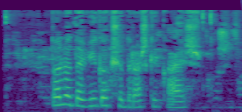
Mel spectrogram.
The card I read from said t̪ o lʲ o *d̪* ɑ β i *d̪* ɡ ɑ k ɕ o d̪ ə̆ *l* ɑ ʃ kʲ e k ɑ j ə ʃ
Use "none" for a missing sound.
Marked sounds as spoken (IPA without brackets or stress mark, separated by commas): d̪, none, ɾ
